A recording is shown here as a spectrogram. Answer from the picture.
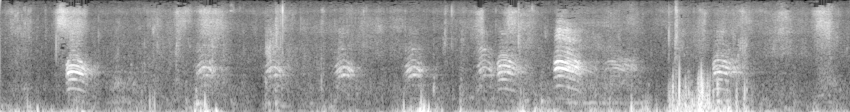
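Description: Crows cawing, about eight short harsh caws spread roughly a second apart, over a steady low rumble.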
